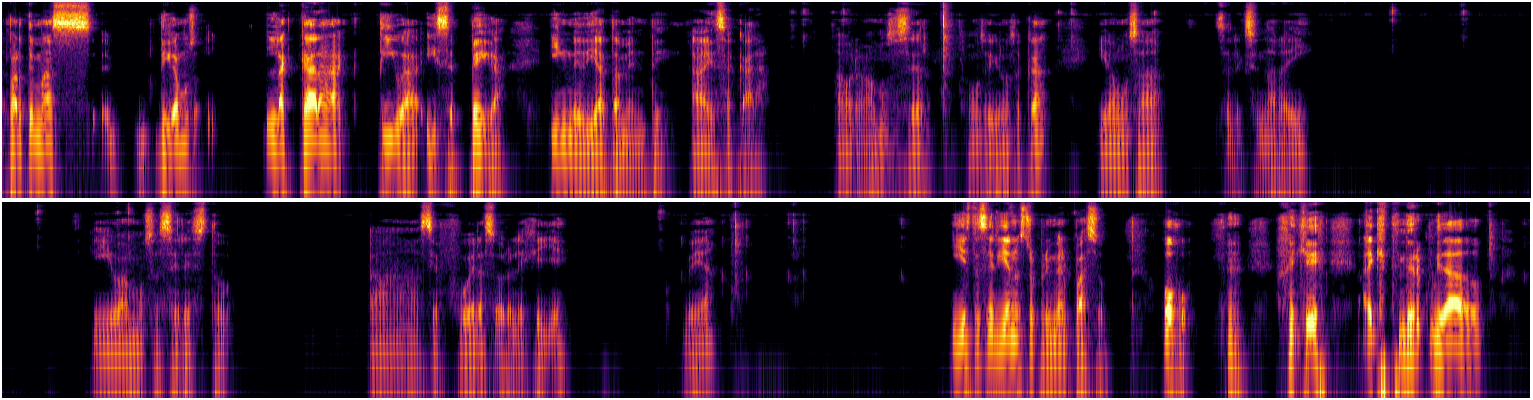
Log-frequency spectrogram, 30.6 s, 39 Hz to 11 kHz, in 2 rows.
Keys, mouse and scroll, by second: 8.6 right click, 9.0 right click, 10.2 Tab, 11.3 click, 12.3-14.8 drag, 15.4-16.6 shift+drag, 17.2 click, 20.2-24.4 drag, 24.4 middle click, 26.0 click, 26.8-29.3 drag, 29.3-30.5 middle drag.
